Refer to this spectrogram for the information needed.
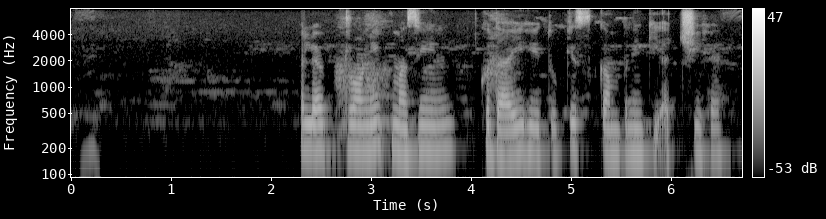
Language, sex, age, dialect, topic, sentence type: Hindi, female, 25-30, Garhwali, agriculture, question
